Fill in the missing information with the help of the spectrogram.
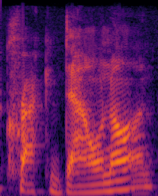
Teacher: And when you pronounce this phrase, more linking may occur. We can link the final consonant sound in down with the vowel sound in on.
